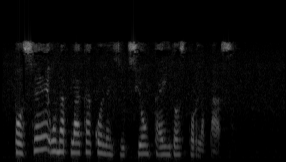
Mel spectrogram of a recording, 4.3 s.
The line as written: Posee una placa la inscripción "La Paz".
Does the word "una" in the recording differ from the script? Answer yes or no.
no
